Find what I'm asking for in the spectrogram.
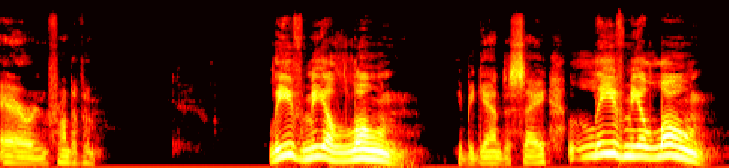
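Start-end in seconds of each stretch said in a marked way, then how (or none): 2.7-4.2 high, loud, drawn-out plea; stretched-out begging cry; imploring. A narrator's reading. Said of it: "quietly and imploringly". 5.7-7.2 high, slow, wailing plea; desperate drawn-out entreaty; imploring. A narrator's reading. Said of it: "quietly and imploringly".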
